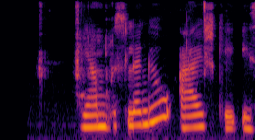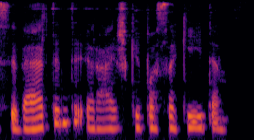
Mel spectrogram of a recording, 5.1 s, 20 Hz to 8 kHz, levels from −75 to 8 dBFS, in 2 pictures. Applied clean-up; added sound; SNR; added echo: neural separator model SepFormer DNS4.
